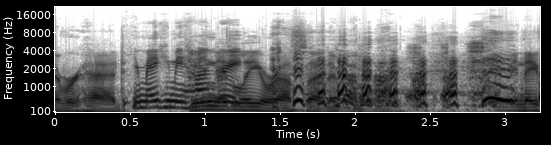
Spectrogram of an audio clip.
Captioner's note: laughter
